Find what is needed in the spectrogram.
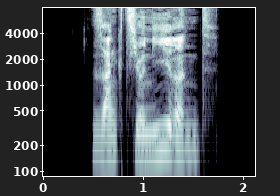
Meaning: present participle of sanktionieren
- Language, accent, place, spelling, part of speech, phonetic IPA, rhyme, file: German, Germany, Berlin, sanktionierend, verb, [zaŋkt͡si̯oˈniːʁənt], -iːʁənt, De-sanktionierend.ogg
